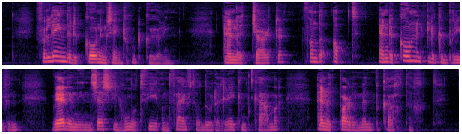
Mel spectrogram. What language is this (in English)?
Dutch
